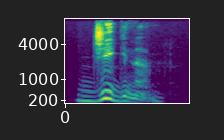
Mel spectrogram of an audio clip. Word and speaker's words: digna: And it actually has three syllables. Digna. Digna. – Yeah, that's right. – But in Spanish, you'd say? – Digna. – Digna. And that, clearly there are only two syllables in that word.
